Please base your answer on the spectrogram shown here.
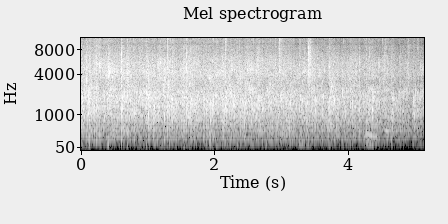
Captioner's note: applause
